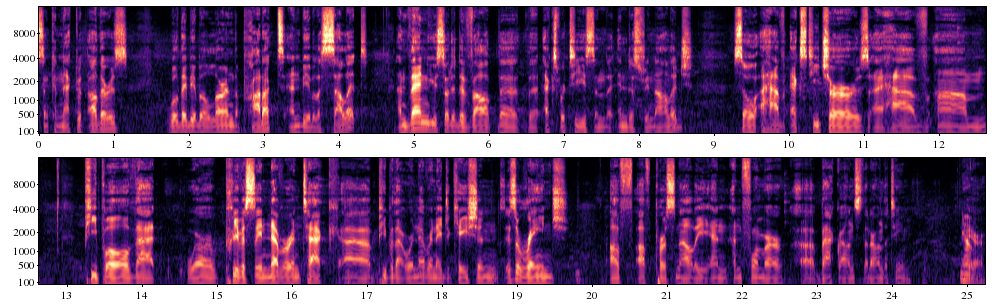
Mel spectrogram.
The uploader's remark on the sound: Out to Lunch is recorded live over lunch at NOLA Pizza in the NOLA Br.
